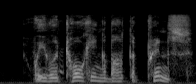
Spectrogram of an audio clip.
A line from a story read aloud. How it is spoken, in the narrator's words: Sansa said, her voice soft as a kiss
